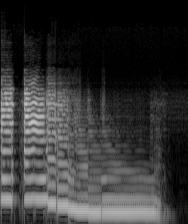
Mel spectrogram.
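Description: An electric guitar runs through a Marshall amp model with distortion, playing a quick descending run of notes that ends on a long sustained note, loud and close, then cuts off.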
